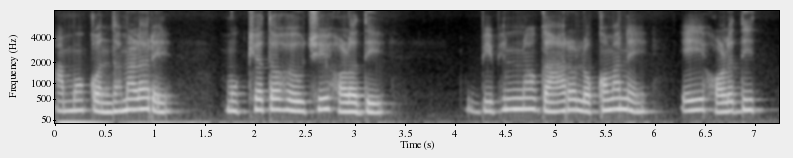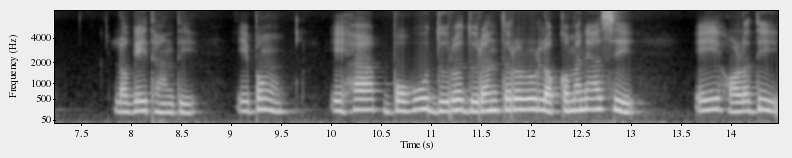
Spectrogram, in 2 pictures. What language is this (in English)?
Odia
